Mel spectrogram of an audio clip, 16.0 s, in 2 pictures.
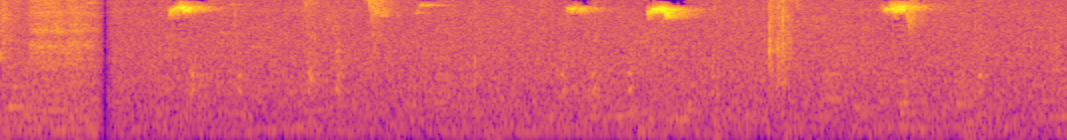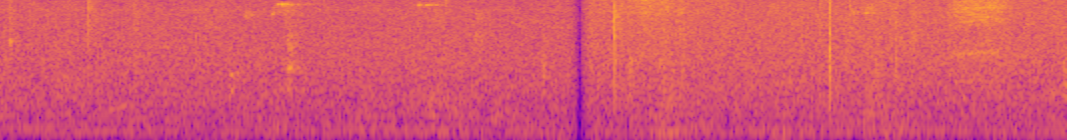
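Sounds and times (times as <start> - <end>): background hiss: 0.0 - 16.0
songbirds high chip calls: 1.2 - 3.4, 4.2 - 5.3, 6.6 - 7.1, 9.7 - 10.4, 15.1 - 15.6.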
